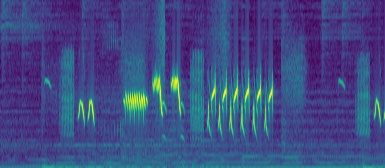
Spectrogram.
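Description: A lark sings a lively run of high, varied chirps and slurred whistles, including a quick burst of six repeated notes, over soft background music.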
